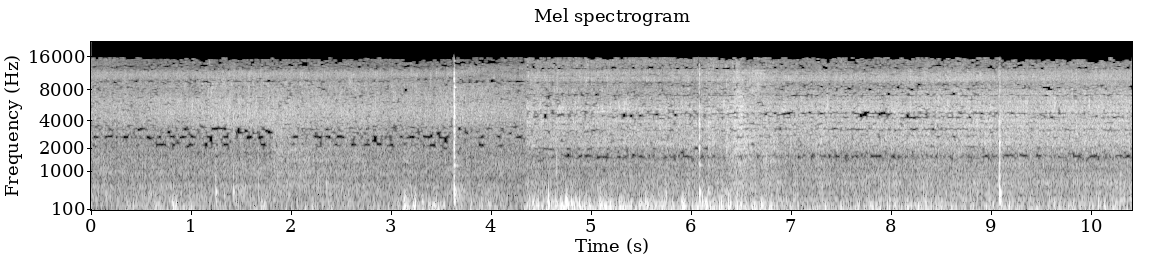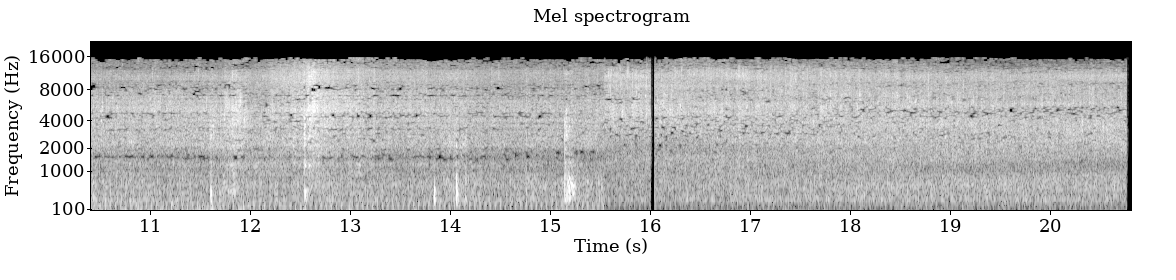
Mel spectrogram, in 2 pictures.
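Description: Fried fish pieces sizzling in sauce in a wok while a metal spoon stirs and turns them, with scraping and a few sharp clicks of the spoon against the wok.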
